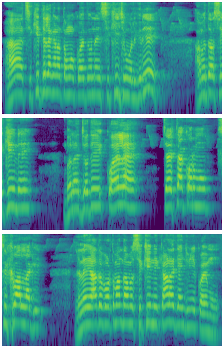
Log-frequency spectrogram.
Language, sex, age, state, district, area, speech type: Odia, male, 45-60, Odisha, Balangir, urban, spontaneous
